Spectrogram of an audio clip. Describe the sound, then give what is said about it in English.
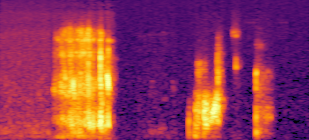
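A soft slurping sip of hot tea from a mug, followed by a few brief wet mouth and swallowing noises. No voices, just quiet surroundings. “And when you're ready, take a sip.”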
